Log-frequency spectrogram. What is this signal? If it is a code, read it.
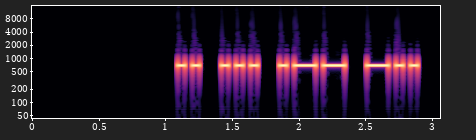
Morse code, heard as a keyed tone, about 22 wpm, 700 Hz. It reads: ISWD
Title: Four Challenging Letter-Number Combinations 22wpm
